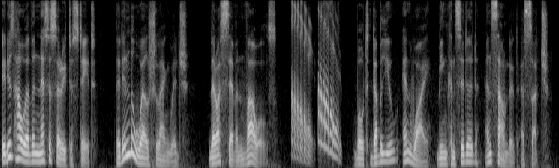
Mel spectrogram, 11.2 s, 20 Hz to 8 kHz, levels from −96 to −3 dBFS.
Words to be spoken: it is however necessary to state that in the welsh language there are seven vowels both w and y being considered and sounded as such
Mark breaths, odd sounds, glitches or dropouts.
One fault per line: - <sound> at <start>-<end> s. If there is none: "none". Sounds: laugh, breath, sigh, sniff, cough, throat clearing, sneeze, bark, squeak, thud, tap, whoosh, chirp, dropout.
- chirp at 5.8-6.9 s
